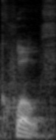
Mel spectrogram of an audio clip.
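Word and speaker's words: Kvothe: e that's a yeah but they say it's pronounced like quo in the book oh so qu that's horrible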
